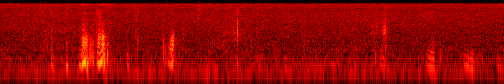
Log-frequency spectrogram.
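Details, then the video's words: Pet rat named Uncle, kept for about a week, making odd noises that worry its owner, who plans a vet check for possible illness. Several short raspy bursts come in a cluster early on, then fainter scattered clicks over a steady low hum. "My rat, Uncle, makes weird sounds"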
